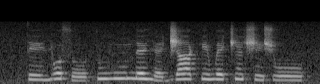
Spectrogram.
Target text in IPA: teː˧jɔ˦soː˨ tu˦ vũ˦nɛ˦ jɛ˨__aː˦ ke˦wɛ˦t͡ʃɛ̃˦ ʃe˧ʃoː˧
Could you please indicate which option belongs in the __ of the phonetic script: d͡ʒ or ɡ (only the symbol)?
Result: d͡ʒ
